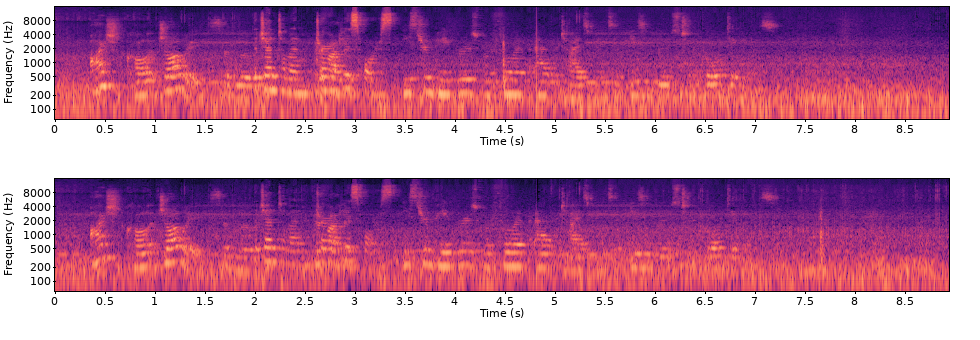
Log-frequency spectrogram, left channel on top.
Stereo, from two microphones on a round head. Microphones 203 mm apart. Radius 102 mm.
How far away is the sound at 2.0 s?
About 2.5 m.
